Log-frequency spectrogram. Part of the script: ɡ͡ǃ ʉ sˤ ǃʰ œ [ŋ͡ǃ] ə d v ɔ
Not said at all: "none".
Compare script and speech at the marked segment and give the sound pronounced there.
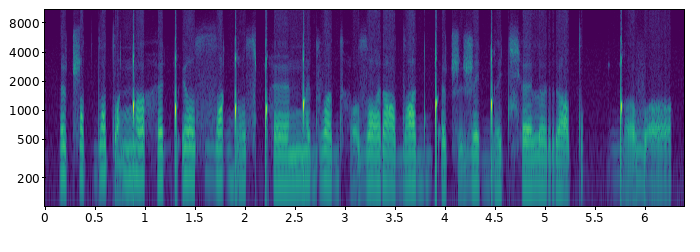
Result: ŋ͡ǃ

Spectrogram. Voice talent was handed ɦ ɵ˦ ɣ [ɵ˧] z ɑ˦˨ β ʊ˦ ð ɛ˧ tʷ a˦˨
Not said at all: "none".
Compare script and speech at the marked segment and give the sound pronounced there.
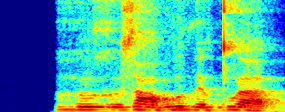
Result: ɵ˧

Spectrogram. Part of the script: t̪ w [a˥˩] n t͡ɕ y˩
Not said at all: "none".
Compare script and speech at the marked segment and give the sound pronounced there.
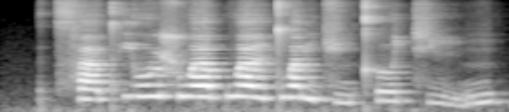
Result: a˥˩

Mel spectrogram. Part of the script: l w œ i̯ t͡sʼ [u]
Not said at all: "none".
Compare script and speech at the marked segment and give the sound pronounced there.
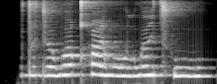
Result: u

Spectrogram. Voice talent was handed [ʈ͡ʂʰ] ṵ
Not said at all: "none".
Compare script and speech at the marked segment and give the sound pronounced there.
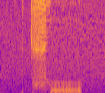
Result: t͡sʰ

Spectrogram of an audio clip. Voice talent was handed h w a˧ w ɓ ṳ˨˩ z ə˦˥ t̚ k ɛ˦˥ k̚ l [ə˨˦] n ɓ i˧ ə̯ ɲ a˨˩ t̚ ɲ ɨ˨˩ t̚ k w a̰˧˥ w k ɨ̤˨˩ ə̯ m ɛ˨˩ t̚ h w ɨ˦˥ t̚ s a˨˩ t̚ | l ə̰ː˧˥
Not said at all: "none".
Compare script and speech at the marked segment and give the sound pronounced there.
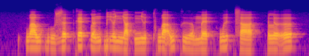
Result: ə˨˦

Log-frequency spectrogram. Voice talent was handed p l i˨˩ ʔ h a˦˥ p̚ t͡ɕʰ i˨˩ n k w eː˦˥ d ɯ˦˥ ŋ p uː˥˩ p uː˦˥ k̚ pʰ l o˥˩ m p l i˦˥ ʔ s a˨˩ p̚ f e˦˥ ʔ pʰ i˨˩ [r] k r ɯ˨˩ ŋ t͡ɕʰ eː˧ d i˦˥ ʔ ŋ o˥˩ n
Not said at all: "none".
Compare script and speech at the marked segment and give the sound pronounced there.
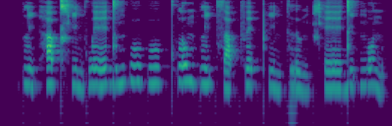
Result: n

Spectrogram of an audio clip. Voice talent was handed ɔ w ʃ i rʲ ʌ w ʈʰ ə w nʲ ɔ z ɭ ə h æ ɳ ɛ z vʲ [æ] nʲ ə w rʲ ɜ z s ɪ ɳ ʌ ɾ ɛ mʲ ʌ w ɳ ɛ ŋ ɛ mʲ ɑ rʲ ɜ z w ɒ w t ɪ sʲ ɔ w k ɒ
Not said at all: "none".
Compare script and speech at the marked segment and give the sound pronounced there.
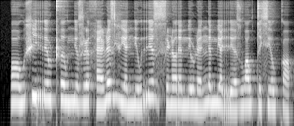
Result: æ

